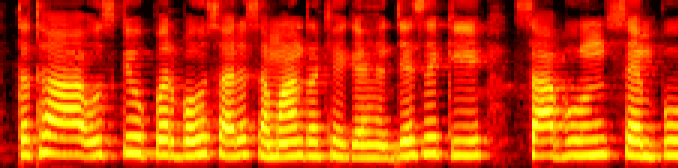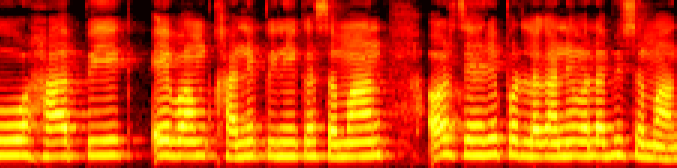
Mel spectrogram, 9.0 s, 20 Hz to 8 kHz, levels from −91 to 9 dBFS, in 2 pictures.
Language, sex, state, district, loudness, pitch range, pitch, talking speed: Hindi, female, Jharkhand, Ranchi, -13 LUFS, 250-270 Hz, 260 Hz, 175 wpm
